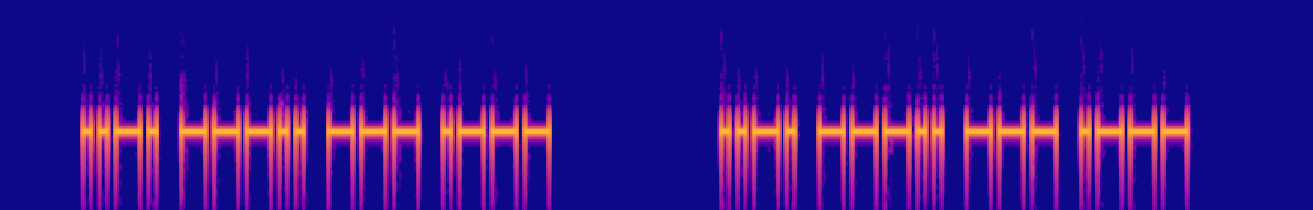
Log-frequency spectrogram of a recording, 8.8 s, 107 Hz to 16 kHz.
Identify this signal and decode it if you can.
Morse code, heard as a keyed tone, about 22 wpm, 700 Hz. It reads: F8OJ F8OJ
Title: DXCC-100 Call Signs - 4 Characters - Repeated 3x - 22wpm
